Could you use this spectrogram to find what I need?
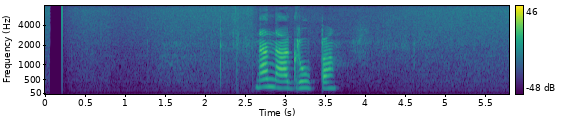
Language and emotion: Russian, neutral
